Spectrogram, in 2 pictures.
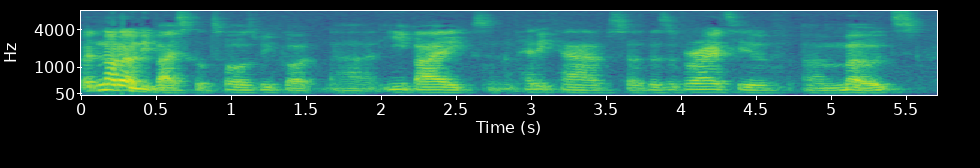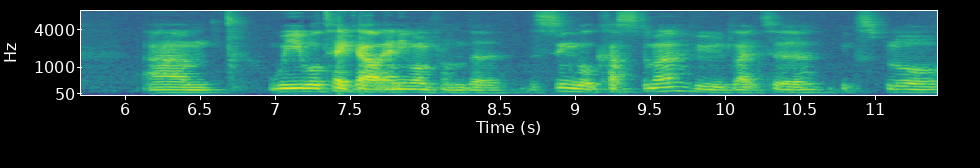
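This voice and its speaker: A man with a British accent speaks at a moderate pace and fairly low pitch, with ordinary pitch variation, big swings in loudness and noticeable background noise. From United Kingdom. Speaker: tour company founder. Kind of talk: radio interview. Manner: hesitant, many fillers.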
